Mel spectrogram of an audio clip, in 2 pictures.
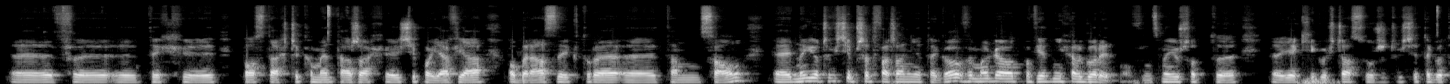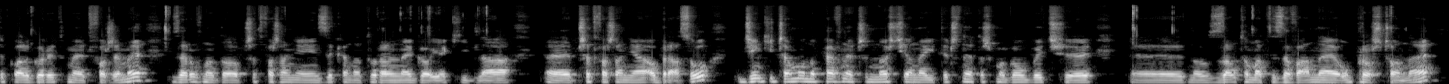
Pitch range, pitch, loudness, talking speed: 105-130 Hz, 110 Hz, -14 LUFS, 105 wpm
